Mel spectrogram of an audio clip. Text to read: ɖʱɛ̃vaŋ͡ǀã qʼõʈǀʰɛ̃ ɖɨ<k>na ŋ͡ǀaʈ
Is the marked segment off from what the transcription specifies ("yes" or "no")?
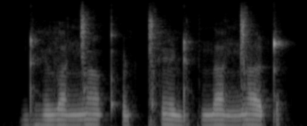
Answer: no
